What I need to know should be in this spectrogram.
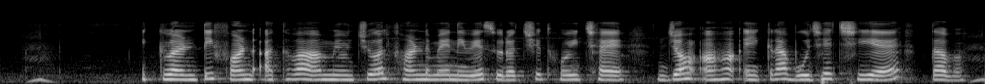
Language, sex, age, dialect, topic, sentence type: Maithili, female, 25-30, Eastern / Thethi, banking, statement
